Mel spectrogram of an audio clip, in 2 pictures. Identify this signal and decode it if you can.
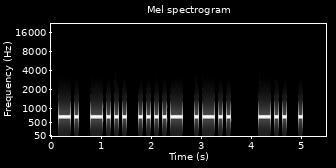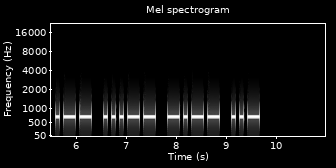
Morse code, heard as a keyed tone, about 16 wpm, 700 Hz. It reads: NB4L DE W3YU
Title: USA Callsign DE Callsign - 4 Characters - 15wpm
